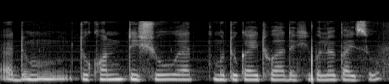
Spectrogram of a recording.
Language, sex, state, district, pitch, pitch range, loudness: Assamese, female, Assam, Sonitpur, 225 Hz, 215-230 Hz, -20 LUFS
